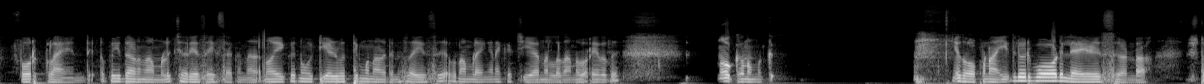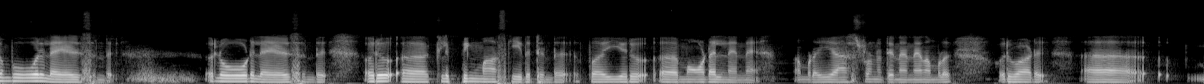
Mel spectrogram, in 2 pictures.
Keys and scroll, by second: 0.0-0.2 typing, 5.3 space.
